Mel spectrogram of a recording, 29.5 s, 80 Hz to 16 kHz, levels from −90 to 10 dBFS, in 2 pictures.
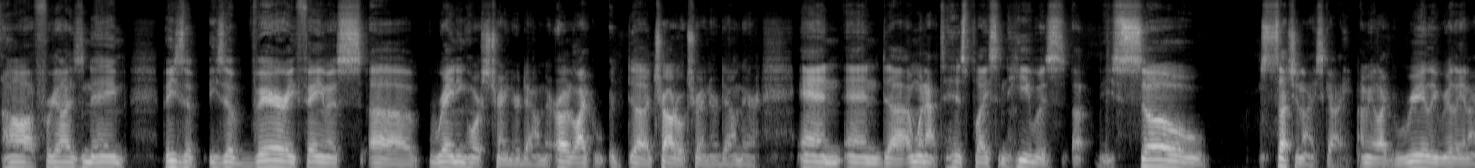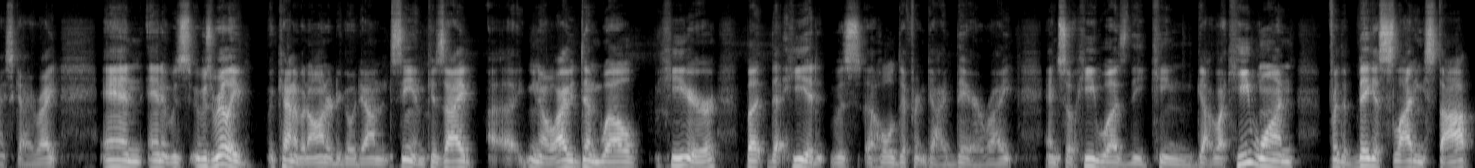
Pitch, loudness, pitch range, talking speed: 115 Hz, -21 LUFS, 105-125 Hz, 215 wpm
